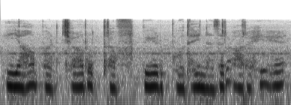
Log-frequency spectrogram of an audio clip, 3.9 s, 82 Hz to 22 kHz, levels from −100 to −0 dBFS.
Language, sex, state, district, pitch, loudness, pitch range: Hindi, female, Uttar Pradesh, Saharanpur, 215 Hz, -16 LUFS, 210-225 Hz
